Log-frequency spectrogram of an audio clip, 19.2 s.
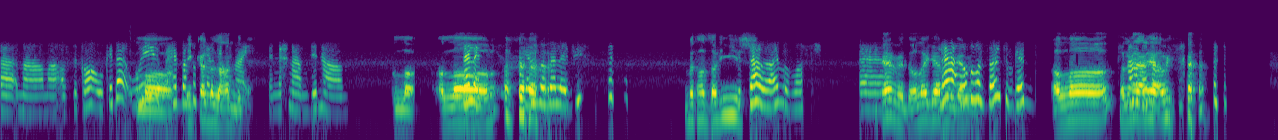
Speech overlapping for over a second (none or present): present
